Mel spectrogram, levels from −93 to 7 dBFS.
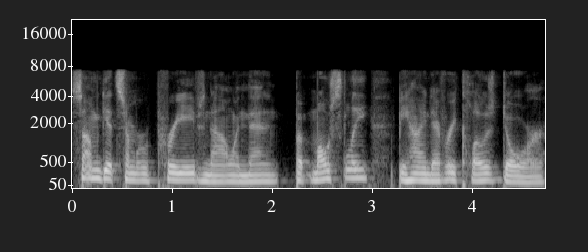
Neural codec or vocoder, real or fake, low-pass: none; real; 7.2 kHz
